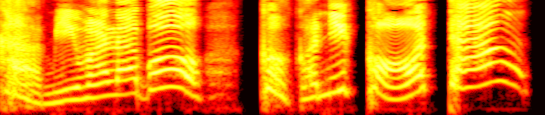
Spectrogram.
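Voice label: variable chant, Japanese; makiwara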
